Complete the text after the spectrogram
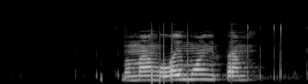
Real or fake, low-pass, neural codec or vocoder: real; 7.2 kHz; none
